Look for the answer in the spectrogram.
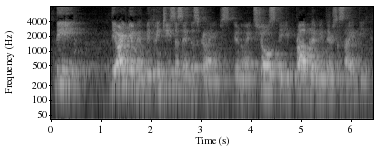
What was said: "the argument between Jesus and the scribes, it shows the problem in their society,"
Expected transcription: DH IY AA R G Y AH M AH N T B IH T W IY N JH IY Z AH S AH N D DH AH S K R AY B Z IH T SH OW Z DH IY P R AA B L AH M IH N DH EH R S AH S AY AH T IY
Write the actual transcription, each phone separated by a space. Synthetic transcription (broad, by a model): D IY AA R G Y AH M AH N T B IH T W IY N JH IY S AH S AH N D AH S K R AY B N IH T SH OW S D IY P R AA B L AH M IH N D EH R S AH S AY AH T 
